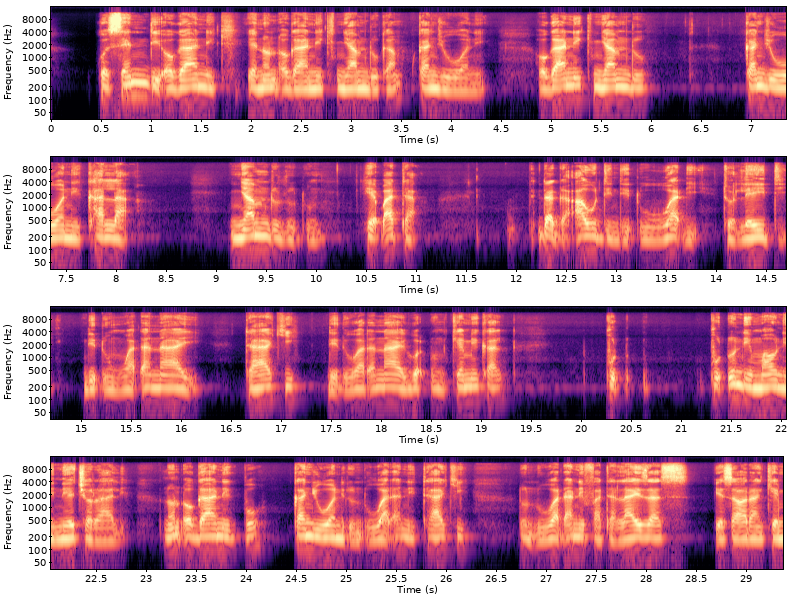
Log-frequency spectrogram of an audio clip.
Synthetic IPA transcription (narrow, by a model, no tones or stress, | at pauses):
kɔsendiʔɔɡanikʔɛnɔnʔɔɡanikɲamdukamkaɲd͡ʒuwoni | ʔɔɡanikɲamdu | kaɲd͡ʒuwonikʰala | ɲamduduɗum | hɛɓata | daɡa̰ʔawdindiɗumwaɗḭ | tɔlejdi | ndiɗumwaɗanaji | takʰi | ndiɗumwaɗanajiɡoɗːumkemikal | puɗːundimawninet͡ʃɔɾali | nɔnʔɔɡanipɔ | kaɲd͡ʒuwoniɗumɗṵmwaɗa̰nitʰakʰi | ɗumɗumwaɗanifatalajzas | ʔɛsawaɾankem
